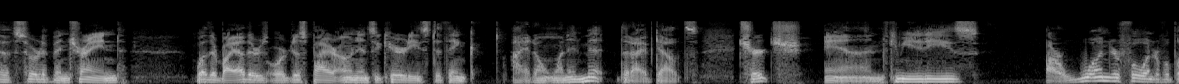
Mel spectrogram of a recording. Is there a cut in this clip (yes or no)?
yes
